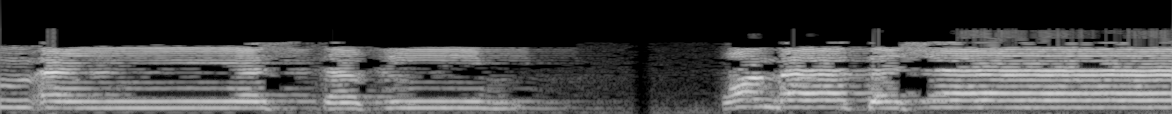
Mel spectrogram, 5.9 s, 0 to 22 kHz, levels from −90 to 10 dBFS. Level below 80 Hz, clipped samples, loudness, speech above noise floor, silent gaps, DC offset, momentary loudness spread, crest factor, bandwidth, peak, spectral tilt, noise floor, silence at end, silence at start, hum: -54 dBFS; 0.2%; -10 LUFS; 40 dB; none; under 0.1%; 10 LU; 12 dB; 8 kHz; 0 dBFS; -3 dB/octave; -51 dBFS; 0 s; 0 s; none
